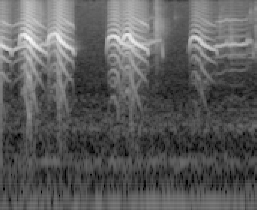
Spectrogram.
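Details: A field quail chick calling its mother gives an irregular burst: two quick, high, falling peeps, a pause, then a third. A softer, drawn-out thin whistle follows.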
